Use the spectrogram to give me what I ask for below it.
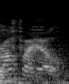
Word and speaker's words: Raphael: Raphael. It's correct, yeah? You need three syllables.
